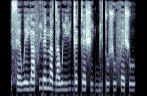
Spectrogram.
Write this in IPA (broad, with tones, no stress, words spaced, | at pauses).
sɛ˨we˧ja˧ fi˦ɾɛ˦na˦˨ da˨˦wi˧ji˦ɡɛ˦˨ kɛ˧ʃi˨ ɡ͡bi˨˦tu˧ʃu˦ fɛ˧ʃu˧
